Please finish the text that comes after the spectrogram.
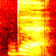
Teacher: we let the vocal cords go on vibrating and we produce d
